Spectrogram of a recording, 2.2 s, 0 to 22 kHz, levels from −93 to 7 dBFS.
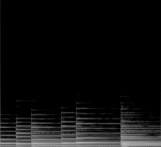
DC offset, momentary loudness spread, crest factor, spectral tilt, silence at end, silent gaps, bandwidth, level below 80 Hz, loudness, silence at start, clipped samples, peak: under 0.1%; 5 LU; 18 dB; -8 dB/octave; 0 s; none; 6.2 kHz; -48 dBFS; -29 LUFS; 0 s; under 0.1%; -12 dBFS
